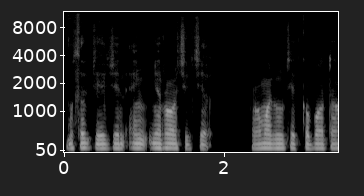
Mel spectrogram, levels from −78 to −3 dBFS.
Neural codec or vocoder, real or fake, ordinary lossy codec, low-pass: codec, 24 kHz, 3.1 kbps, DualCodec; fake; none; none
